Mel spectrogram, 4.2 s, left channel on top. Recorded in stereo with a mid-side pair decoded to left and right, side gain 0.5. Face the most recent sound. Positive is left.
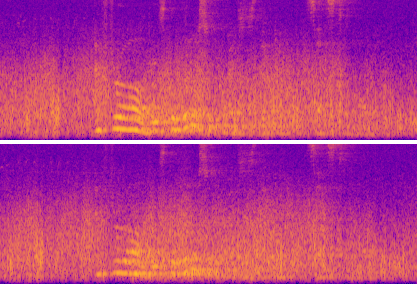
turn(degrees=30)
